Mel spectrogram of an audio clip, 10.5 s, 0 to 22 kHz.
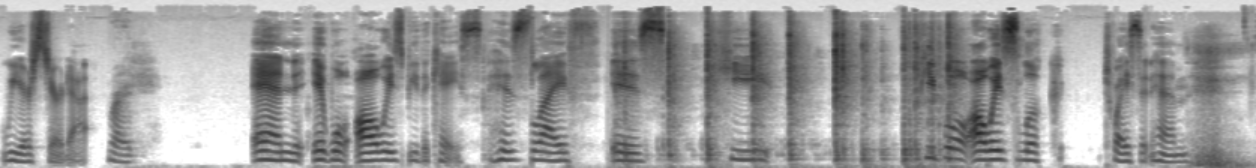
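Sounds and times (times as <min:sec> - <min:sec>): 
speech: 0:00.0 - 0:01.3, 0:02.1 - 0:06.6, 0:07.7 - 0:10.3
child banging object on tabletop: 0:05.1 - 0:08.2.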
